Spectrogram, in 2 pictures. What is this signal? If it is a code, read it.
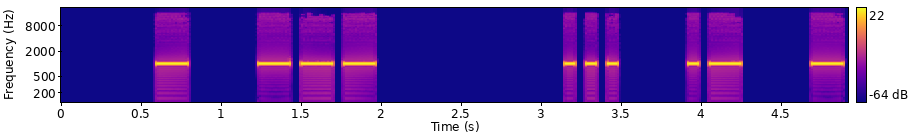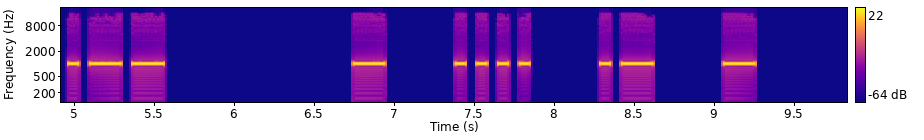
Morse code, heard as a keyed tone, about 18 wpm, spaced as for 12 wpm, 1000 Hz. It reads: TO SAY THAT
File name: qotdfiles / 12wpm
